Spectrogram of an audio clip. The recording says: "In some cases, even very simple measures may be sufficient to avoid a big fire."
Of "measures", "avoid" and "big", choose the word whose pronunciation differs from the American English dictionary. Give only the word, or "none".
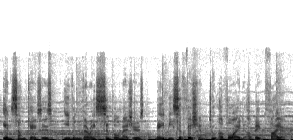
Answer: none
